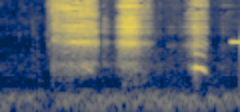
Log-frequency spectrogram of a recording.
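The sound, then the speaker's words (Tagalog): Rough, obstructed breathing of a dying patient, as if something blocks the throat: three raspy, gasping breaths spaced about half a second apart over a faint low hum. “kung naririnig niyo po yung bawat paghinga, eh para pong magaspang. Yung paghinga po niya na parang may nakabara po sa lalamunan, palatandaan din po yun”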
